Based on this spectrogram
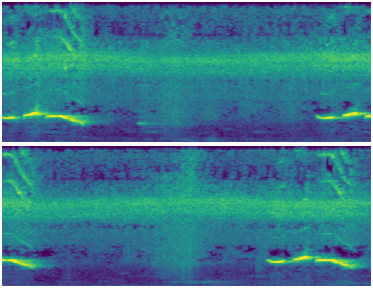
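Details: Songbird competing in a bird song contest: three clear, rising-then-falling whistled phrases, about three seconds apart, with faint softer notes between and a steady high hiss.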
